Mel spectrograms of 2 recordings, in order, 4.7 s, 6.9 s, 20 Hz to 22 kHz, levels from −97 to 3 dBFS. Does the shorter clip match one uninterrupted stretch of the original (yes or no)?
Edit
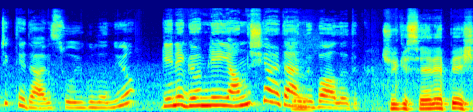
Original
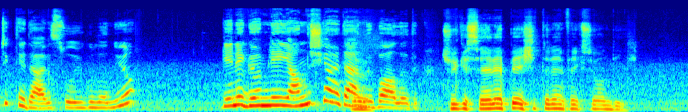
no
